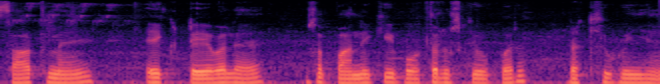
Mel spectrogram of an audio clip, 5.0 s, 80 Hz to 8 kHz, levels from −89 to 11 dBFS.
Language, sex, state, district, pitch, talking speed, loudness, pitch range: Hindi, male, Chandigarh, Chandigarh, 110 Hz, 170 wpm, -18 LUFS, 110-120 Hz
